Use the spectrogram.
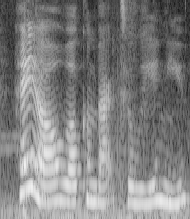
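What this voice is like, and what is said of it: Southern twang. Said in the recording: “Somebody spent too much time in Tennessee. ... Slash Georgia, but yes, in the South. I got my twang back.”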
